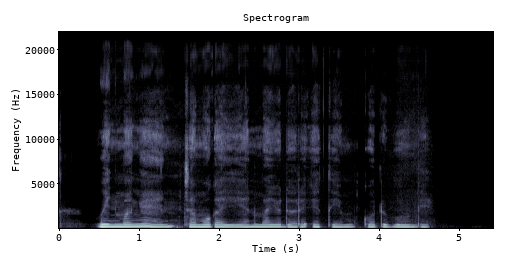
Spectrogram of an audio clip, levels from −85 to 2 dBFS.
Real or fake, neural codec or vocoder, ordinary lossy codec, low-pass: fake; vocoder, 44.1 kHz, 128 mel bands every 512 samples, BigVGAN v2; none; none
